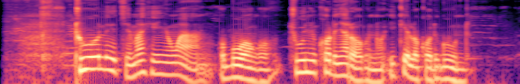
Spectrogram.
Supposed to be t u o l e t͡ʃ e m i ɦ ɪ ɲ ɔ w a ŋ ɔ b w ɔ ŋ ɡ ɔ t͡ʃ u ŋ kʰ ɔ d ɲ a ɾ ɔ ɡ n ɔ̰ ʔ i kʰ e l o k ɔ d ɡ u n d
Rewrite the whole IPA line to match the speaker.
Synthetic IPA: t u o l e t͡ʃ e m a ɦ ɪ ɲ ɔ w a ŋ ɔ b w ɔ ŋ ɡ ɔ t͡ʃ u ɲ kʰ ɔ d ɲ a ɾ ɔ ɡ n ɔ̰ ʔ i k e l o k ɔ d ɡ u n d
